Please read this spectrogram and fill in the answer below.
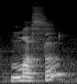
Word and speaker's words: muscle: d-e-b-t-o-r and doubtful d-o-u-b-t-f-u-l the letter c is generally silent if it comes before the letter s and before the letters i or e for example conscious c-o-n-s-e fluorescent f-l-u-o-r-e-s-c-e-n-t c-s-c-e-n-e scent s-c-e-n-t muscle m-u-s-c-l-e scissors s-c-i-s-s-o-r-s disciple d-i-s-c-i-p-l-e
